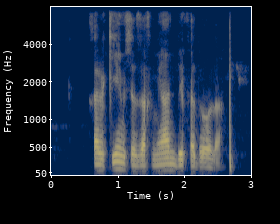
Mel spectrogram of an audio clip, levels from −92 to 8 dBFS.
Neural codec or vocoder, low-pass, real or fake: codec, 44.1 kHz, 7.8 kbps, Pupu-Codec; 7.2 kHz; fake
